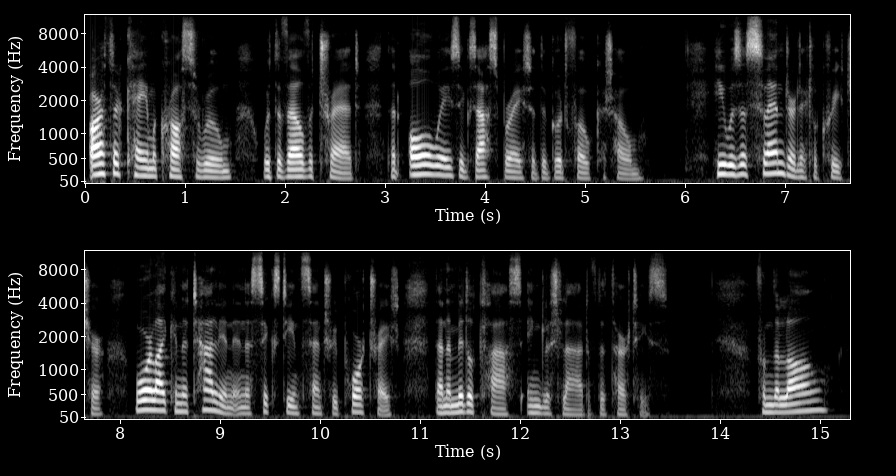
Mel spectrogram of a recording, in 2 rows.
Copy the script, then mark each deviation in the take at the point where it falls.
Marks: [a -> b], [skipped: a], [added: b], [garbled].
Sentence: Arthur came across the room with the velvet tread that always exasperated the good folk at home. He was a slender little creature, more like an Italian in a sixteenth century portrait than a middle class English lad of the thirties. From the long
Arthur came across the room with the velvet tread that always exasperated the good folk at home. He was a slender little creature, more like an Italian in a sixteenth century portrait than a middle class English lad of the thirties. From the long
